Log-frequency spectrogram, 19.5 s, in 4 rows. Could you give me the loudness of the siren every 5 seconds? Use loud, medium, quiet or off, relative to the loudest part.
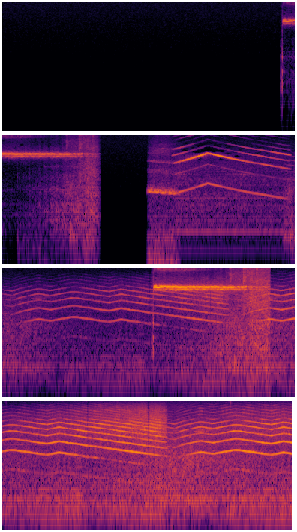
off, medium, medium, loud.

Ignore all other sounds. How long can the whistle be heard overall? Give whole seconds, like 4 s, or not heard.
4 s.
